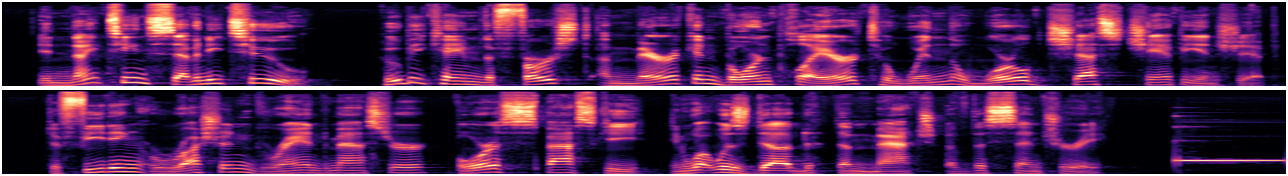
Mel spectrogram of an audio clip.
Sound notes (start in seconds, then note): none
